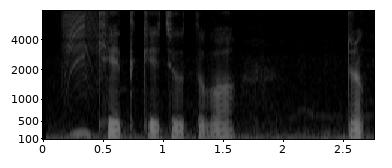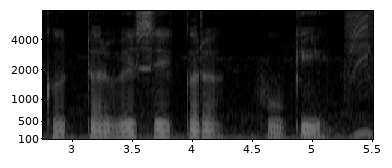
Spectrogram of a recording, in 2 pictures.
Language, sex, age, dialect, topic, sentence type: Magahi, female, 25-30, Central/Standard, agriculture, question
